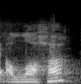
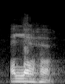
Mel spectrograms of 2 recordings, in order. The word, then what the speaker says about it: Allah: he probably said uh allaha allaha it's a different pronunciation because because it wouldn't have the doubling or the shed on the lamp so it's kind of like a different dialect but the same word a same same word Allah allaha I I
